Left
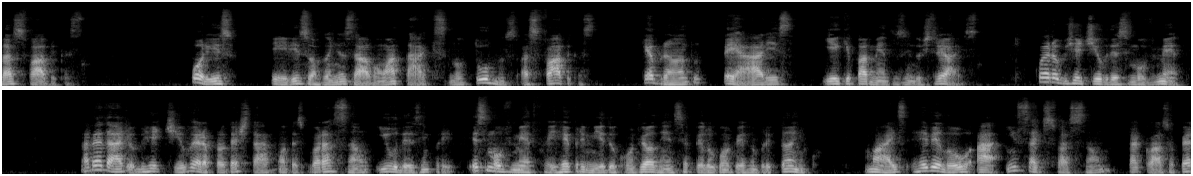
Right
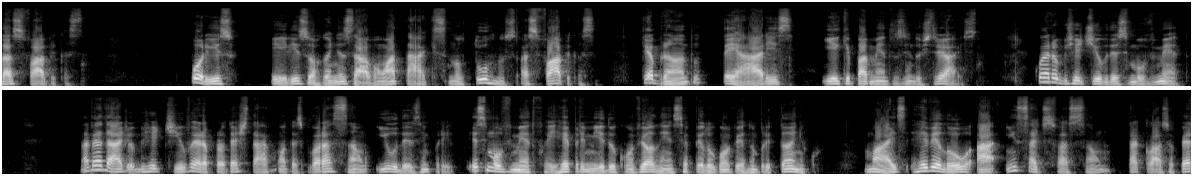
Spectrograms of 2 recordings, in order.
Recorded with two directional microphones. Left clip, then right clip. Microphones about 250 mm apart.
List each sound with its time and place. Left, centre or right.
0.0 s speech: right
1.9 s speech: right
